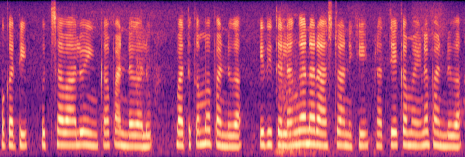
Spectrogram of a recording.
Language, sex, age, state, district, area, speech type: Telugu, female, 18-30, Telangana, Ranga Reddy, urban, spontaneous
